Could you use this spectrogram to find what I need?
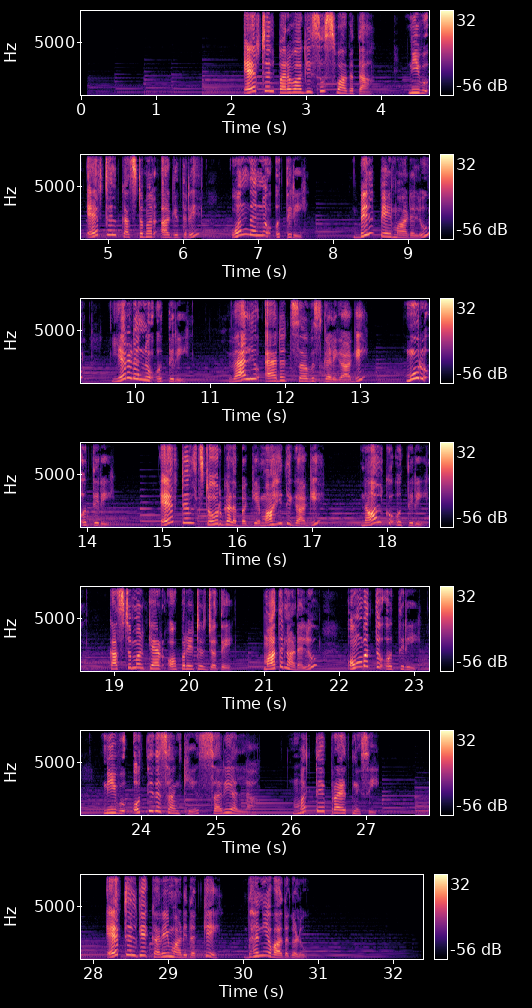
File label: IVR, Kannada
